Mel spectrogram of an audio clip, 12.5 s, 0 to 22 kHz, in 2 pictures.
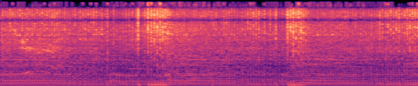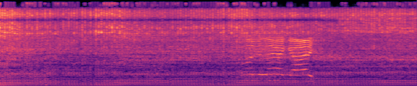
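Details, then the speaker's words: Ariens two-stage snow thrower model 11528, sat for years, after carb blown out and cleaned, at full RPM; holds steady full throttle with an even beat and no surging or hunting; normal running. "It just needed the carb blown out. Wasn't that bad, but we cleaned it."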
